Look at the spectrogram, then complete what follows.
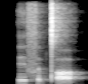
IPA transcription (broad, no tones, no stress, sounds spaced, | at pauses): e f ɛ b tʼ ɑ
